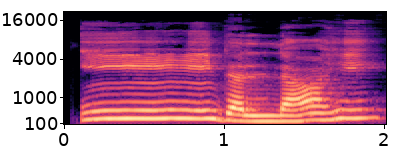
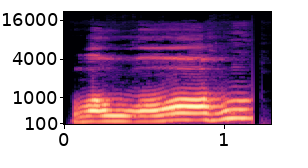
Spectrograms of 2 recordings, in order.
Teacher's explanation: جس اللہ سے پہلے زبر یا پیش ہو اسے پر یعنی موٹا پڑھتے ہیں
